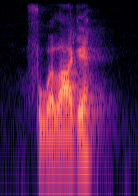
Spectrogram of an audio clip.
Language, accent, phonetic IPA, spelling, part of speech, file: German, Austria, [ˈfoːɐ̯ˌlaːɡə], Vorlage, noun, De-at-Vorlage.ogg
